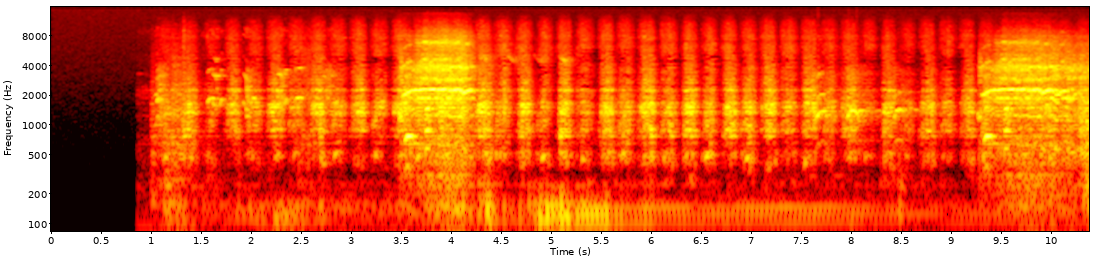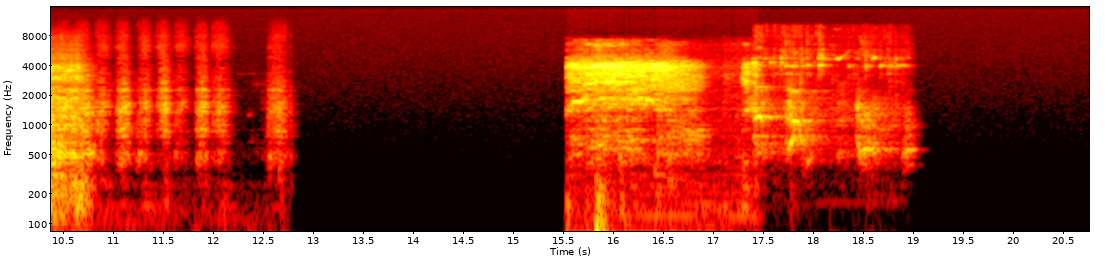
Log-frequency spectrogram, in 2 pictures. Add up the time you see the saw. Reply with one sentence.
You can hear the saw for 12 seconds altogether.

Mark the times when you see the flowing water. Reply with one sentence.
The flowing water can't be heard in this clip.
